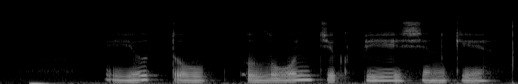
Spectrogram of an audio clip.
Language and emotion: Russian, sad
